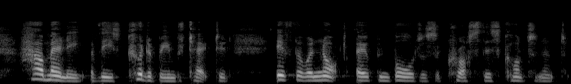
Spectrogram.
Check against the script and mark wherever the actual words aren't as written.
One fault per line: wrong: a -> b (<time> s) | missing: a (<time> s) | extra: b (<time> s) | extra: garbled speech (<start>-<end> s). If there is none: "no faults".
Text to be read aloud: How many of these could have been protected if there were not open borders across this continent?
no faults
